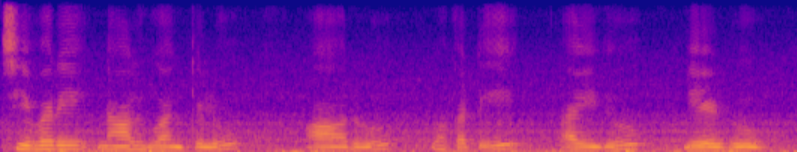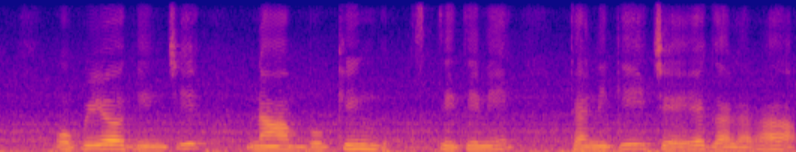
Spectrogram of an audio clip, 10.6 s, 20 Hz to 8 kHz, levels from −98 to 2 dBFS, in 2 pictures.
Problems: none marked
